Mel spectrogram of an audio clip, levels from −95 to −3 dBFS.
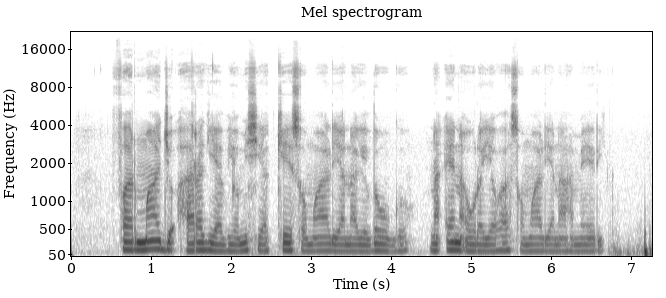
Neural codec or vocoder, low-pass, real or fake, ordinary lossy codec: none; 19.8 kHz; real; none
